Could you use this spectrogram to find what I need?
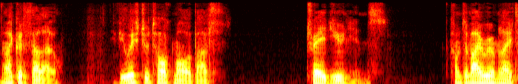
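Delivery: soft, hushed, under-the-breath aside. A player's character goes up to the person at reception and speaks quietly. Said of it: "just say quietly".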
